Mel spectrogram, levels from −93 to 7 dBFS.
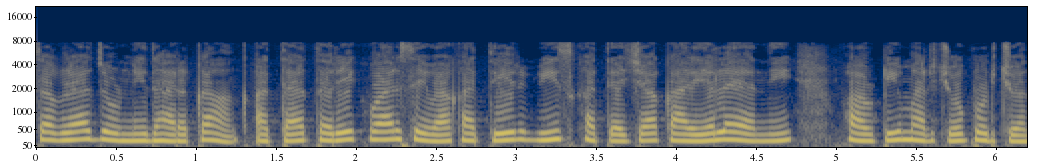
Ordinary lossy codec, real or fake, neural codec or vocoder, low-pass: none; fake; codec, 16 kHz, 16 kbps, FunCodec, trained on LibriTTS, 50 frames a second; none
